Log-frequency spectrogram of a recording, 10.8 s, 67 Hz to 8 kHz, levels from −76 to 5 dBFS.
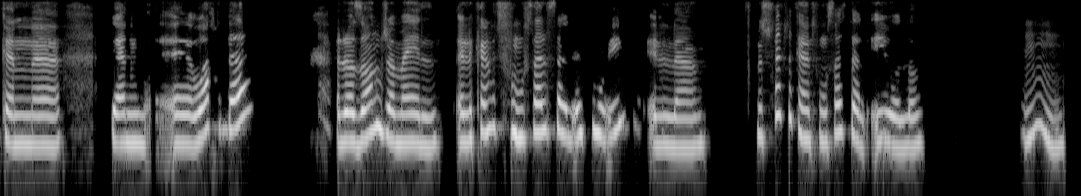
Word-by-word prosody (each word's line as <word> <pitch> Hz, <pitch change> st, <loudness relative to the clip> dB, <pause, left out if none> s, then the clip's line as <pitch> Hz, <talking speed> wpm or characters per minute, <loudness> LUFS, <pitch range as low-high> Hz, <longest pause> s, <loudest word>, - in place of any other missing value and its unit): كان 245 Hz, -3 st, +1 dB, 0.9 s
كان 250 Hz, -1 st, +3 dB
آآ، 240 Hz, +1 st, -1 dB
واحدة 345 Hz, +6 st, +4 dB, 1.0 s
رزان 255 Hz, +7 st, +5 dB
جمال، 245 Hz, -5 st, +1 dB, 0.2 s
اللي 250 Hz, +1 st, +2 dB
كانت 330 Hz, +4 st, 0 dB
في 340 Hz, -3 st, -3 dB
مسلسل 320 Hz, +3 st, +2 dB, 0.2 s
اسمه 310 Hz, -1 st, 0 dB
إيه؟ 360 Hz, -, -4 dB
ال 225 Hz, -1 st, -1 dB, 0.6 s
مش 285 Hz, -1 st, -4 dB
فاكرة 475 Hz, -1 st, -1 dB
كانت 270 Hz, -3 st, 0 dB
في 260 Hz, -, -7 dB
مسلسل 285 Hz, -1 st, -1 dB
إيه 255 Hz, 0 st, -1 dB
والله، 225 Hz, +2 st, -1 dB, 1.0 s
إمم. 270 Hz, -7 st, -3 dB
265 Hz, 115 wpm, -16 LUFS, 245-325 Hz, 1.0 s, رزان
